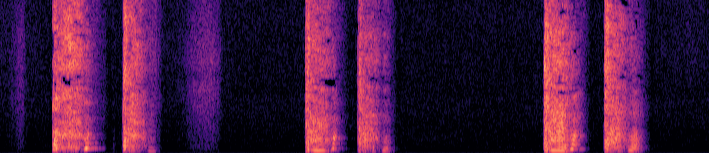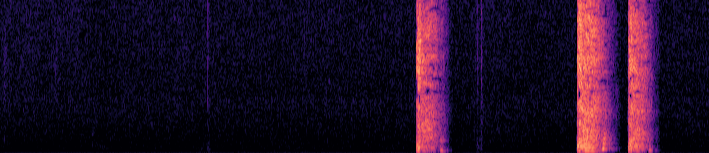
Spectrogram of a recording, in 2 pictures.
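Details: About nine harsh, barky coughs from an adult, mostly in pairs, with quiet pauses between bouts: a barking cough.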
